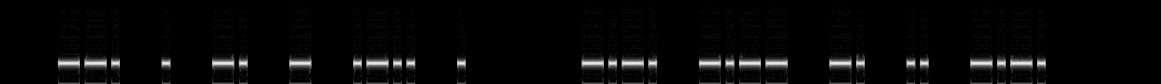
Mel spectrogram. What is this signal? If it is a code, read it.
Morse code, heard as a keyed tone, about 18 wpm, spaced as for 12 wpm, 1000 Hz. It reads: GENTLE CYNIC
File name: qotdfiles / 12wpm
